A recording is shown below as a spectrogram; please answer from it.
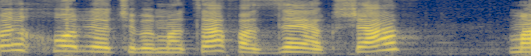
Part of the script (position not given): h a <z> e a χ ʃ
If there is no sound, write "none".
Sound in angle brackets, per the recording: z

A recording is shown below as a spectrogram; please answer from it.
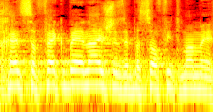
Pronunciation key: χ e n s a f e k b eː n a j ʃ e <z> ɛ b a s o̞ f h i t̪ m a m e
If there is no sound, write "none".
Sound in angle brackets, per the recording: z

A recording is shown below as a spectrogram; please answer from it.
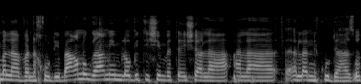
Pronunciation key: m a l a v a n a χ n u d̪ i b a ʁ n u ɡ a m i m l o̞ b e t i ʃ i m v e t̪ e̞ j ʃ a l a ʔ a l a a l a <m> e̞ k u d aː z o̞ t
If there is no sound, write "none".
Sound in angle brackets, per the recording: n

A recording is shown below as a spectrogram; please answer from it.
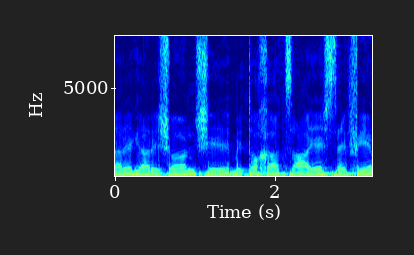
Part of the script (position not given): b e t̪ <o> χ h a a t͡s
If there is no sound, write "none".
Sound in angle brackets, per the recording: o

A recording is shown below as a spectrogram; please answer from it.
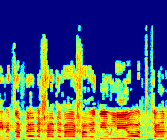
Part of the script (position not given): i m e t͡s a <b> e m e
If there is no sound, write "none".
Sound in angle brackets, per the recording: p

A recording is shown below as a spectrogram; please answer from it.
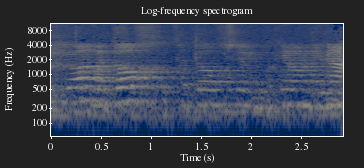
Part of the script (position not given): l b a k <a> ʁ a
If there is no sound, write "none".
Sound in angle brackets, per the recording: e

